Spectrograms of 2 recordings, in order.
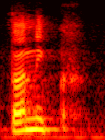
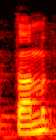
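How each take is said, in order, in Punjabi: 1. ਵਿਚਕਾਰਲੇ ਅੱਖਰ ਵਿੱਚ ਛੋਟੀ ਇ ਦੀ ਮਾਤਰਾ ਹੈ। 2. ਵਿਚਕਾਰਲੇ ਅੱਖਰ ਵਿੱਚ ਕੋਈ ਇ ਦੀ ਮਾਤਰਾ ਨਹੀਂ ਹੈ। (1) "ਤਨਿਕ ਉਚਾਰਨ ਕਰਨਾ ਹੈ" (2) "ਤਨਕ ਨਹੀਂ ਕਹਿਣਾ"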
